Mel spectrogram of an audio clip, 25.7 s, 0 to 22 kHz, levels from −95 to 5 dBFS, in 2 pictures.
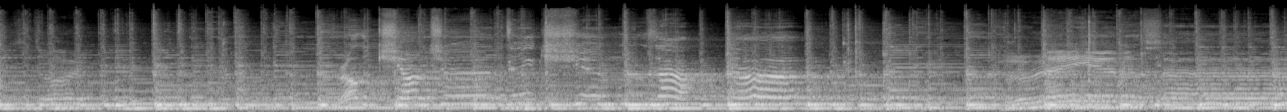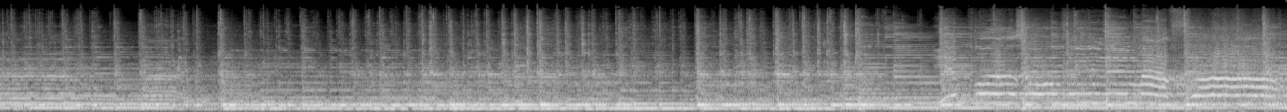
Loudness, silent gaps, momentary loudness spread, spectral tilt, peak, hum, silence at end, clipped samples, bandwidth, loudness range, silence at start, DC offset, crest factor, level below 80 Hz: -14 LUFS; none; 7 LU; -6.5 dB/octave; 0 dBFS; none; 0 s; under 0.1%; 14.5 kHz; 4 LU; 0 s; under 0.1%; 12 dB; -44 dBFS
